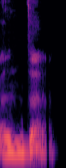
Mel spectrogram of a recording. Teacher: Kalau anta, posisi lidah sudah berada pada makhraj huruf ta, yaitu ujung lidah bertemu dengan pangkal gigi seri atas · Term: ikhfa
